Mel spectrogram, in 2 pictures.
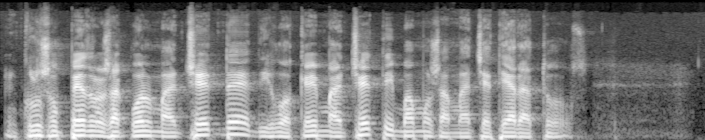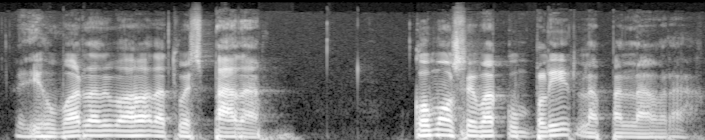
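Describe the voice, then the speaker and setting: A middle-aged pastor delivers a sermon in a mid-range voice at a moderate pace. His fervor builds as he calls out questions to the congregation.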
